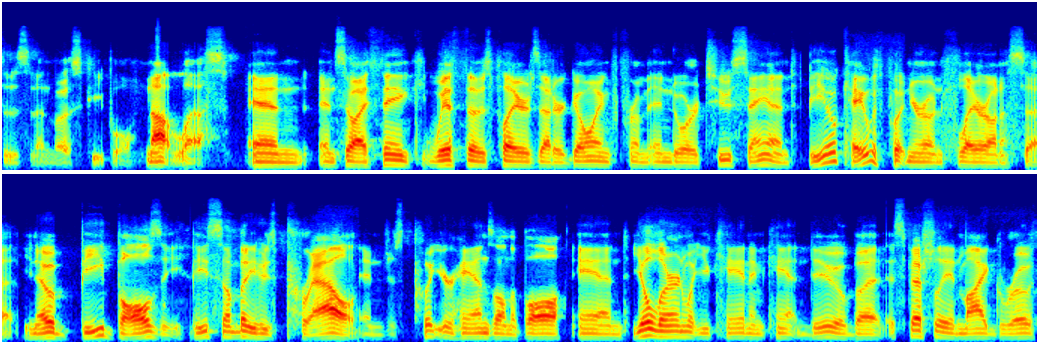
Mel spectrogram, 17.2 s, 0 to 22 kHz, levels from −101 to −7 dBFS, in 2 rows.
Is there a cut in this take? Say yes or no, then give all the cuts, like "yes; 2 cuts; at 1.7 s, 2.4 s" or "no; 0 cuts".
no; 0 cuts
